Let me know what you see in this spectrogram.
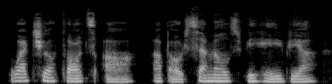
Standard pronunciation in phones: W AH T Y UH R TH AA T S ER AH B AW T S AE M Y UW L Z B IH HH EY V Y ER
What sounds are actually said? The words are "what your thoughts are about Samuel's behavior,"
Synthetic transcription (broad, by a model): W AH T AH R TH AA T S ER AH B AW T S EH M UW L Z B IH HH EY V Y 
